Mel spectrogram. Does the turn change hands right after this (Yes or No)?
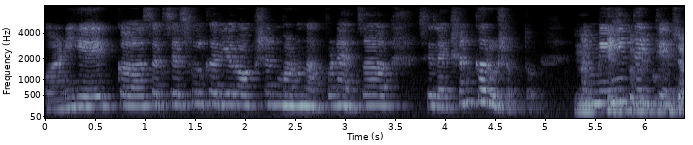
Yes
